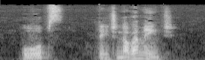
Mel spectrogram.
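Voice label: check answer, Chinese; gcompris-data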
